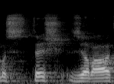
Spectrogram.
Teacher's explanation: بالشدة، لأن التاء شديدة والشين رخوة لينة، وتضاد الزاي في ماذا؟ في الجهري، فالشين مهموسة والزاي مجهورة، فلما وقعت الشين مضادة لما قبلها ومضادة لما بعدها، أدى ذلك إلى أن تكون الكلمة متنافرة الحروف، ثقيلة النطق بها، عسيرة النطق بها.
